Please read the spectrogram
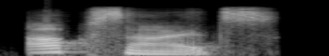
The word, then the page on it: upsides: Indian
